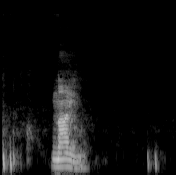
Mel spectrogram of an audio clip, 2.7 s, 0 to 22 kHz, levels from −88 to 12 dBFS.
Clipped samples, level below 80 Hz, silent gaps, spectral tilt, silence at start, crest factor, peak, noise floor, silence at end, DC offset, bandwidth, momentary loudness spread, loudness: under 0.1%; -64 dBFS; none; -8.5 dB/octave; 0.05 s; 22 dB; -2 dBFS; -83 dBFS; 1.35 s; under 0.1%; 4.6 kHz; 24 LU; -19 LUFS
